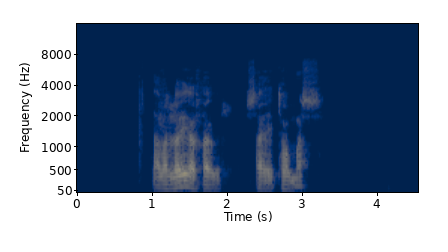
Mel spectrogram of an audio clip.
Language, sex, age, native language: Icelandic, male, 50-59, Icelandic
